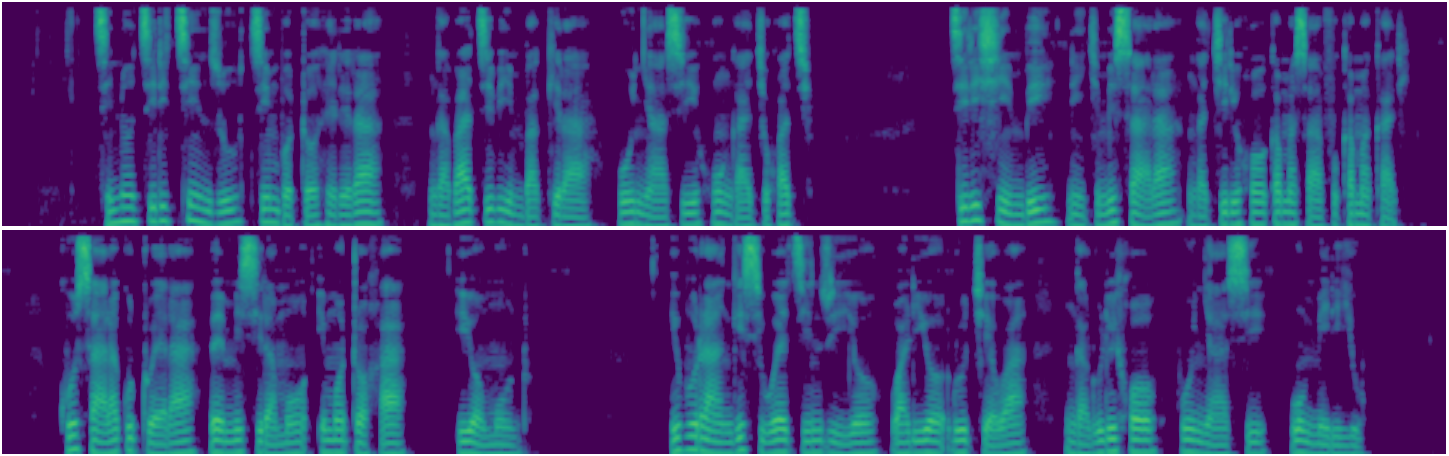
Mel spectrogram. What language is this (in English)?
Masaaba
